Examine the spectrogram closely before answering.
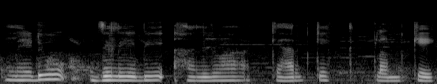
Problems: background sounds at intervals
